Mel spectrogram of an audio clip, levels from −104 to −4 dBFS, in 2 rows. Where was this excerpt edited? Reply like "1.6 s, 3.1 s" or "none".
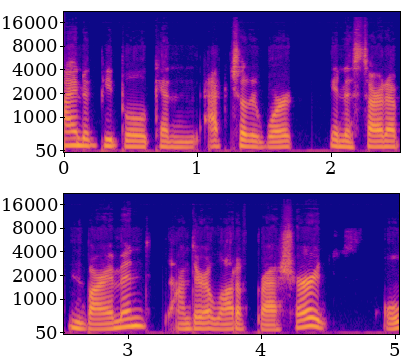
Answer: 2.3 s, 3.3 s

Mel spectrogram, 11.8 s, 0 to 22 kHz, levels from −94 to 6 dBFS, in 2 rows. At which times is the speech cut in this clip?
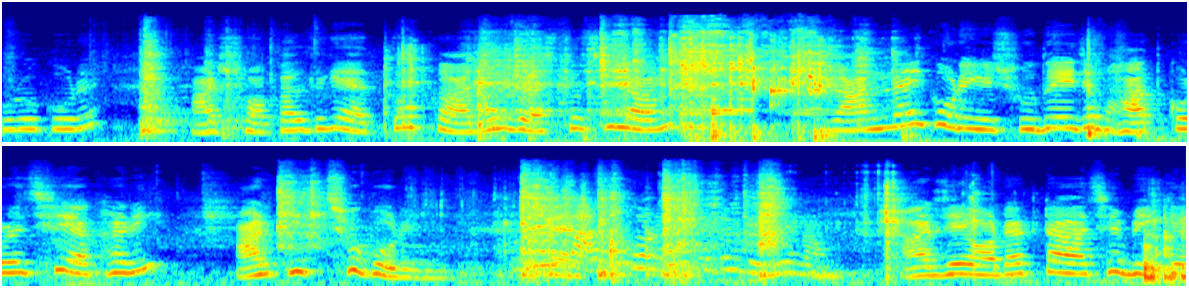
none

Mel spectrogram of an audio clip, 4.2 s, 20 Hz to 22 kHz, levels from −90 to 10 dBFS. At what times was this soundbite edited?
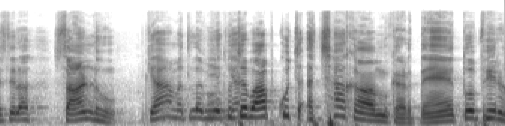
1.9 s

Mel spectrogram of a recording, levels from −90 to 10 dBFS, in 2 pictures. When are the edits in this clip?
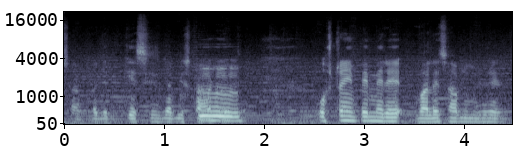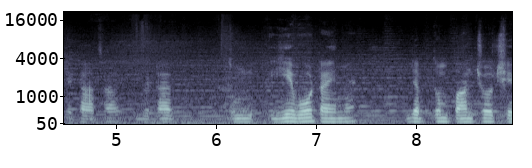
none

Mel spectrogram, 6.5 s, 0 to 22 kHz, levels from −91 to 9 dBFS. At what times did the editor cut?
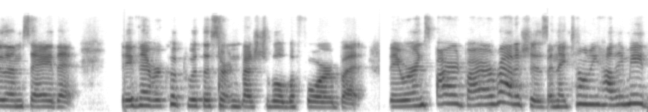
3.8 s, 5.5 s

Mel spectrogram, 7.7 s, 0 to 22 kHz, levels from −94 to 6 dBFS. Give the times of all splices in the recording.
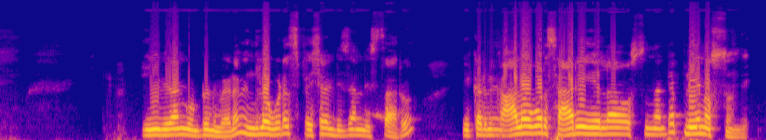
5.0 s

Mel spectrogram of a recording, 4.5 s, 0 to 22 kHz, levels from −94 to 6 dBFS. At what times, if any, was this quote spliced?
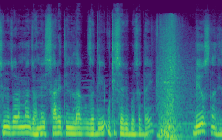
3.5 s

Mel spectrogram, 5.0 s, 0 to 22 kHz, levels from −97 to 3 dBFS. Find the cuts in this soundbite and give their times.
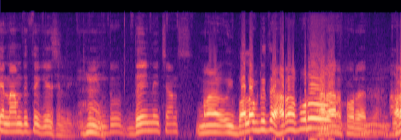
none

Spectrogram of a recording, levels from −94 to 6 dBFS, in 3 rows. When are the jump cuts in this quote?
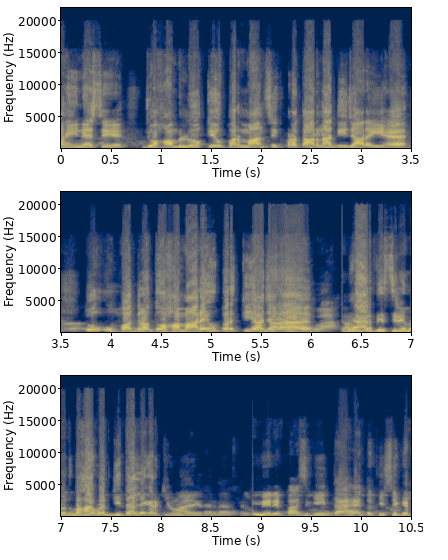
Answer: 6.3 s, 8.9 s

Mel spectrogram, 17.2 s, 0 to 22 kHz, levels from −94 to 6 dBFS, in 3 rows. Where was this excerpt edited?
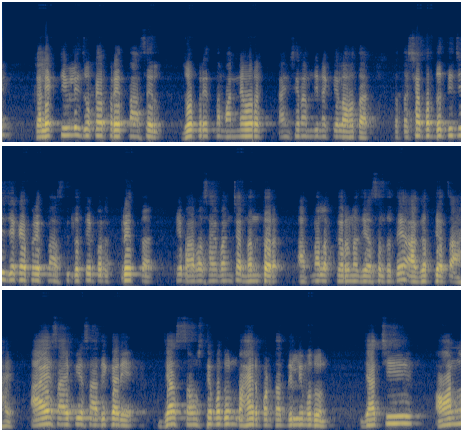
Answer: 11.6 s

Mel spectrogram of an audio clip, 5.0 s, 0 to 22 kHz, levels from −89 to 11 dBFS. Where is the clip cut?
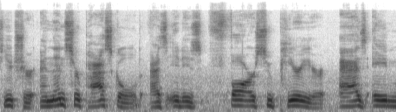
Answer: none

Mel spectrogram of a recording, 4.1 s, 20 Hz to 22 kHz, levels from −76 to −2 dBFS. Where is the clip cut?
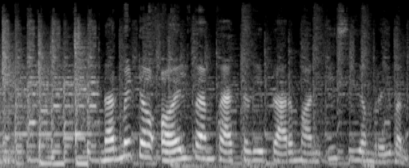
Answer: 0.9 s

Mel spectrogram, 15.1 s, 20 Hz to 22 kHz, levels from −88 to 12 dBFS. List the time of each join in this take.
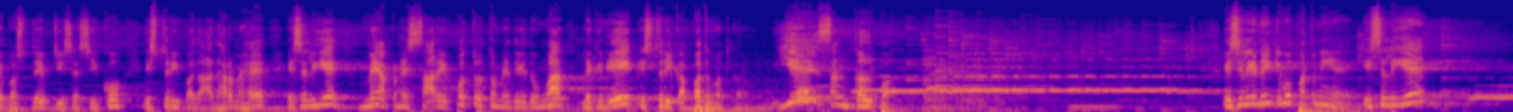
none

